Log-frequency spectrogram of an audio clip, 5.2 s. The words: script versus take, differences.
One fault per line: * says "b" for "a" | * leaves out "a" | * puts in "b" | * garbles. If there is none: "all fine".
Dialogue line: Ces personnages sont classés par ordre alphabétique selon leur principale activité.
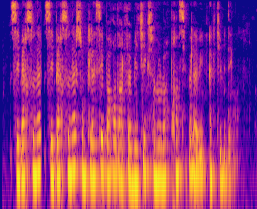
* puts in "ces personnages"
